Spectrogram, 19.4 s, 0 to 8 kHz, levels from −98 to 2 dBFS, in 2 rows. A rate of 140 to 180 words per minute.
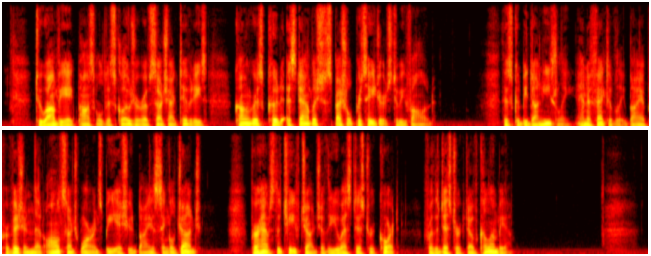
Yes: average, 155 wpm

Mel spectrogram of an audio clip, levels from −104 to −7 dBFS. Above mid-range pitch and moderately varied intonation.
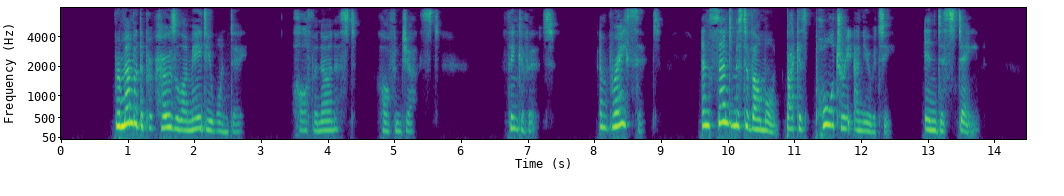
No: high, 240 Hz; wide, 7.1 semitones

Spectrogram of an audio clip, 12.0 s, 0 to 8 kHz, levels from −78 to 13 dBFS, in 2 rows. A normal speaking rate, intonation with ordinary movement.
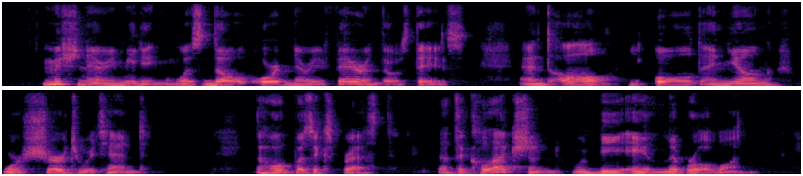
Yes: average, 155 wpm; average, 4.2 semitones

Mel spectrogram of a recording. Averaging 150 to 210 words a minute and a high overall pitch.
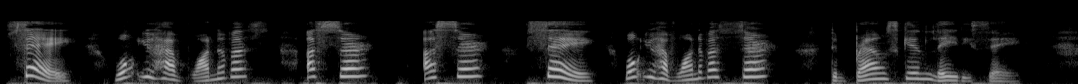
No: slow, 135 wpm; very high, 270 Hz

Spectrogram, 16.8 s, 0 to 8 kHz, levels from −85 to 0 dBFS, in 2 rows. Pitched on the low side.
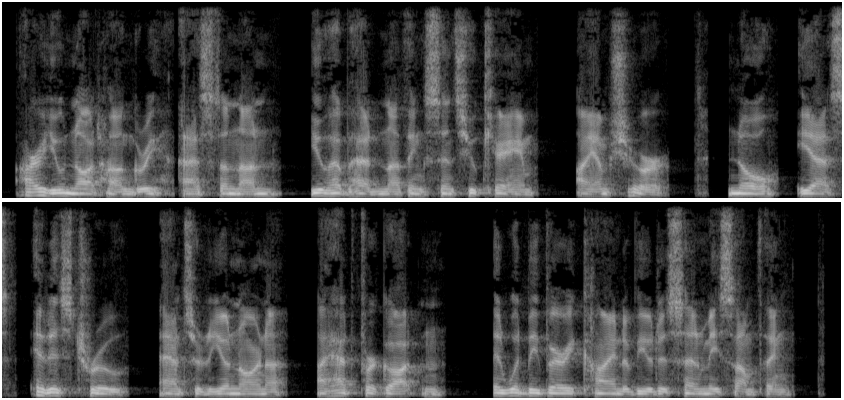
Yes: low, 100 Hz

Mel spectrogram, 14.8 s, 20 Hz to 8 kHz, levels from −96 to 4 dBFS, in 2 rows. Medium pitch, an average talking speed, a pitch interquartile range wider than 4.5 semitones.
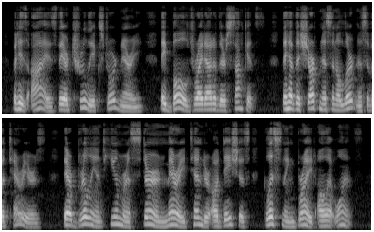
Yes: medium, 145 Hz; average, 145 wpm; average, 5.0 semitones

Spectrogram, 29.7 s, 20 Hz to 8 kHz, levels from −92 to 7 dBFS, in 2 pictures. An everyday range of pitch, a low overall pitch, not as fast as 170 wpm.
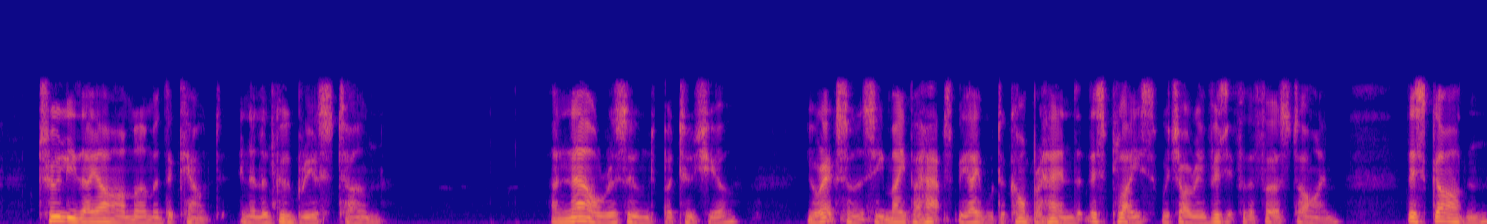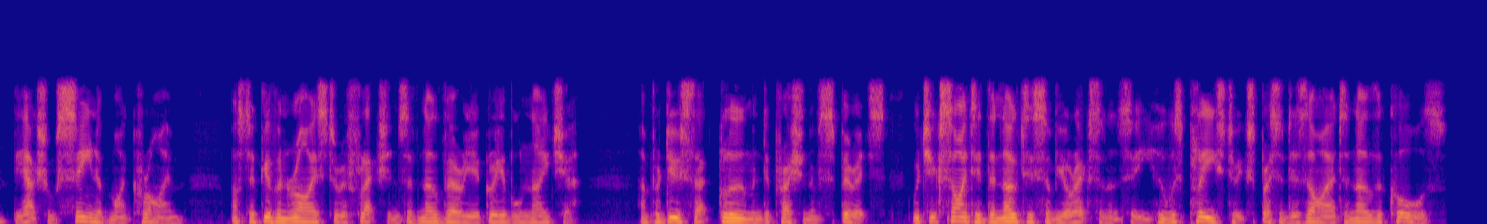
Yes: average, 3.7 semitones; low, 120 Hz; average, 150 wpm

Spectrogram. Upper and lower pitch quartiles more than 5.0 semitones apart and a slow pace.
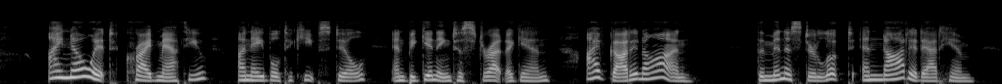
No: wide, 5.5 semitones; average, 155 wpm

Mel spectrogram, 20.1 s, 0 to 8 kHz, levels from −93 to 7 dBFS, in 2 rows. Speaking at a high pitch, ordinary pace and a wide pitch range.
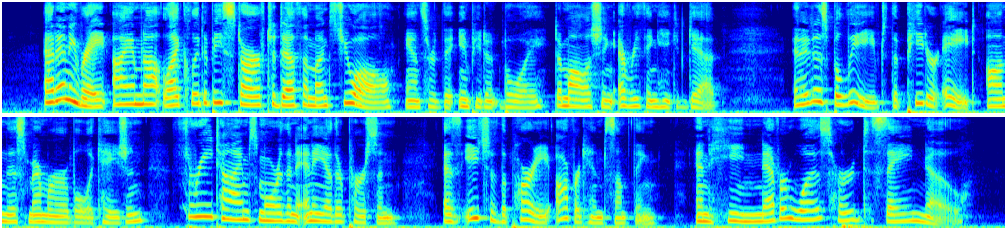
Yes: high, 195 Hz; average, 175 wpm; wide, 5.8 semitones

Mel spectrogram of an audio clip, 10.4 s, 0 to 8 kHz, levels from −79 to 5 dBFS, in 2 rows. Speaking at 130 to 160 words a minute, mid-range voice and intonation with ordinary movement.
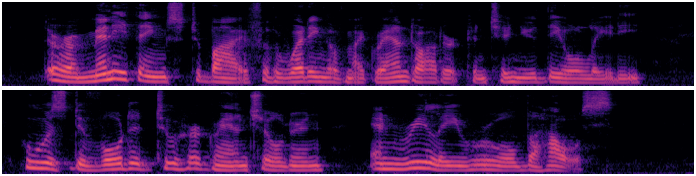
Yes: average, 155 wpm; medium, 155 Hz; average, 3.6 semitones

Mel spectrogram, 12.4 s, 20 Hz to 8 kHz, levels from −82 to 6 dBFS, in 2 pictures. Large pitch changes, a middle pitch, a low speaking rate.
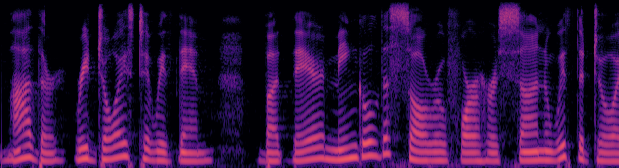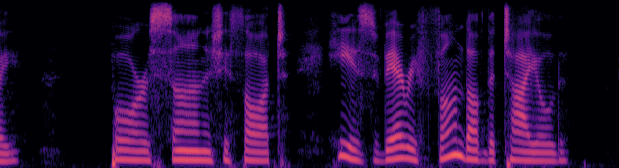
No: average, 3.0 semitones; medium, 160 Hz; slow, 130 wpm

